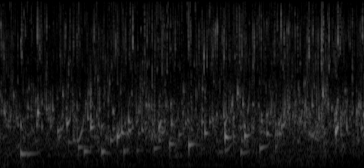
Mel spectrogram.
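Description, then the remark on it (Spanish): A steady, soft babble of flowing river water, with small gurgles and splashes bubbling over one another continuously, fairly quiet and unbroken throughout, with no voices. “Te encuentras ahora en un río, disfrutando de su agua fría, refrescante.”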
